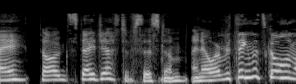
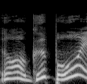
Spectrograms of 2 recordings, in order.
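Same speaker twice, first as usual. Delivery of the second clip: happy, much slower voice; 4 semitones higher than usual. Showing how you praise a dog after a trick, saying it all happy. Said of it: "you're like saying it all happy".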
